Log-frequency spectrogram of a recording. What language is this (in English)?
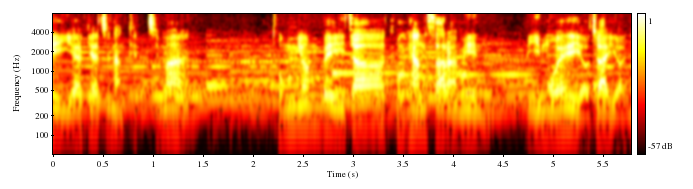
Korean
